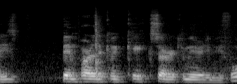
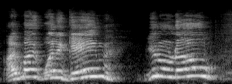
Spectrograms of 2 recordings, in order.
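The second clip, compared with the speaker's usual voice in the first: defiant boast; 5 dB louder than usual. Real, not acted. Teasing boast about winning.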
